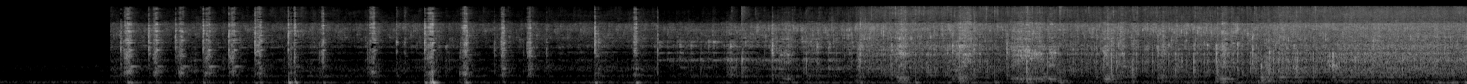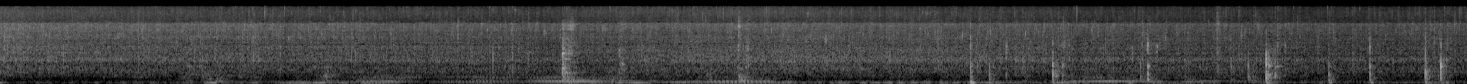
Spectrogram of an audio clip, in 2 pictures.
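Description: Chopped shallots, chilies and garlic frying in hot oil in a wok while being stirred with a spatula. It starts suddenly about a second in with quick sharp taps of the spatula on the pan, about three a second. After several seconds a steady sizzle swells and holds, with occasional scrapes and taps.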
